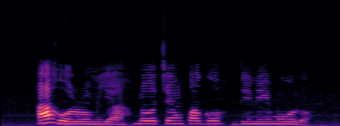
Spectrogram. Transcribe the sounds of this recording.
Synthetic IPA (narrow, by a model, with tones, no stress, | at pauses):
a˦ɦʊ˨ɾʊ˨m̩˨ja˦no˦t͡ʃe˦ŋ̩˦kʷa˦ɡʊ˦dɪ˨ni˦mʊ˦lɔ˨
